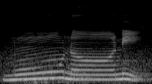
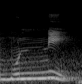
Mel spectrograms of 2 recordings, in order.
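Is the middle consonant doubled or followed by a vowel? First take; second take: vowel; doubled. First: The middle consonant is followed by a vowel. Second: The middle consonant is doubled without a vowel.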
